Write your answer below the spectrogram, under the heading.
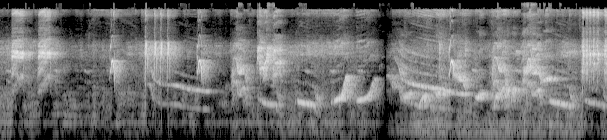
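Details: Captive Chinese bulbul from Bekasi, Indonesia, kept as a vocal tutor for other songbirds, delivering a dense run of varied whistles, quick upward and downward sweeps and sharp chirps with brief pauses between bursts.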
